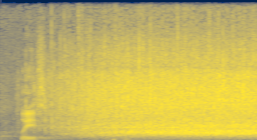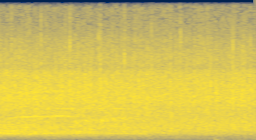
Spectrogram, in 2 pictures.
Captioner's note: crowd applauding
